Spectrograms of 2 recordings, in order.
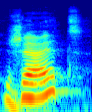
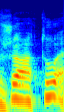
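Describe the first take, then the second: First: It is said in the Lebanese dialect form. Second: It is said in the Standard Arabic form.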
